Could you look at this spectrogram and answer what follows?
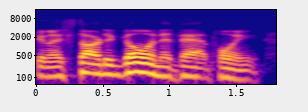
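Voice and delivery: ordinary delivery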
